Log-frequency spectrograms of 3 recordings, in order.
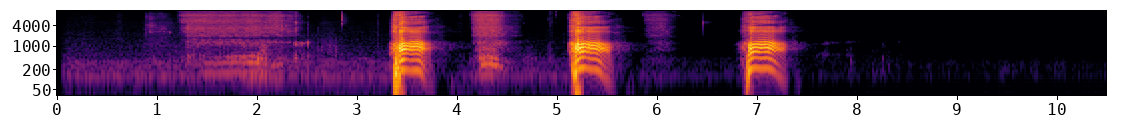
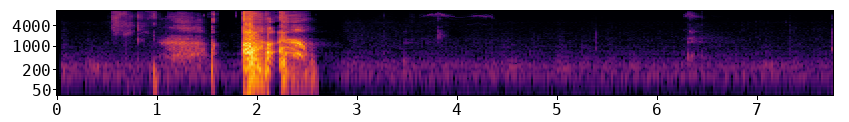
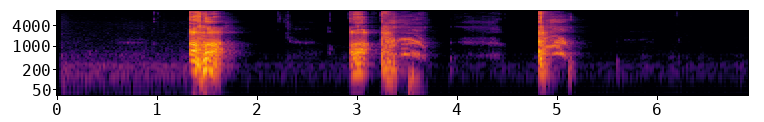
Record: {"exhalation_length": "10.5 s", "exhalation_amplitude": 32768, "exhalation_signal_mean_std_ratio": 0.23, "cough_length": "7.8 s", "cough_amplitude": 32768, "cough_signal_mean_std_ratio": 0.18, "three_cough_length": "6.9 s", "three_cough_amplitude": 32219, "three_cough_signal_mean_std_ratio": 0.25, "survey_phase": "beta (2021-08-13 to 2022-03-07)", "age": "18-44", "gender": "Male", "wearing_mask": "No", "symptom_cough_any": true, "symptom_new_continuous_cough": true, "symptom_runny_or_blocked_nose": true, "symptom_fatigue": true, "symptom_onset": "4 days", "smoker_status": "Never smoked", "respiratory_condition_asthma": false, "respiratory_condition_other": false, "recruitment_source": "Test and Trace", "submission_delay": "1 day", "covid_test_result": "Positive", "covid_test_method": "RT-qPCR", "covid_ct_value": 16.2, "covid_ct_gene": "N gene"}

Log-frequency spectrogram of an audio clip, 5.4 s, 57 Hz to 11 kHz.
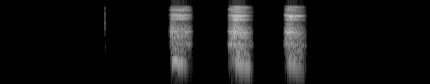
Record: {"exhalation_length": "5.4 s", "exhalation_amplitude": 25302, "exhalation_signal_mean_std_ratio": 0.28, "survey_phase": "beta (2021-08-13 to 2022-03-07)", "age": "45-64", "gender": "Female", "wearing_mask": "No", "symptom_none": true, "smoker_status": "Never smoked", "respiratory_condition_asthma": false, "respiratory_condition_other": false, "recruitment_source": "REACT", "submission_delay": "1 day", "covid_test_result": "Negative", "covid_test_method": "RT-qPCR", "influenza_a_test_result": "Negative", "influenza_b_test_result": "Negative"}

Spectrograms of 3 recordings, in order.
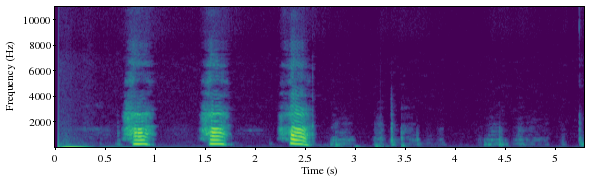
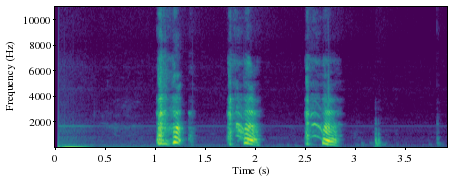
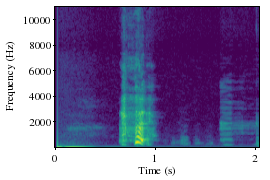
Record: {"exhalation_length": "5.3 s", "exhalation_amplitude": 25120, "exhalation_signal_mean_std_ratio": 0.31, "three_cough_length": "3.9 s", "three_cough_amplitude": 32768, "three_cough_signal_mean_std_ratio": 0.33, "cough_length": "2.0 s", "cough_amplitude": 32768, "cough_signal_mean_std_ratio": 0.28, "survey_phase": "beta (2021-08-13 to 2022-03-07)", "age": "65+", "gender": "Female", "wearing_mask": "No", "symptom_none": true, "smoker_status": "Never smoked", "respiratory_condition_asthma": false, "respiratory_condition_other": false, "recruitment_source": "REACT", "submission_delay": "1 day", "covid_test_result": "Negative", "covid_test_method": "RT-qPCR"}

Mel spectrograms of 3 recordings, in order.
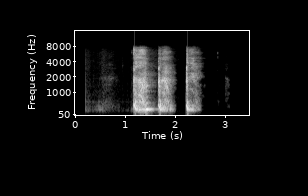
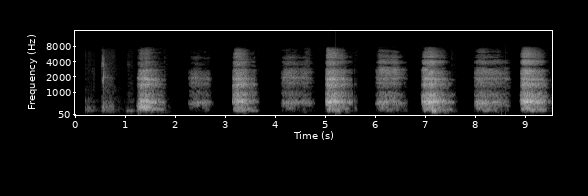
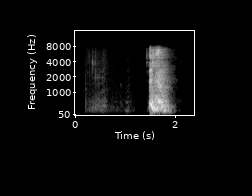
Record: {"three_cough_length": "3.5 s", "three_cough_amplitude": 32768, "three_cough_signal_mean_std_ratio": 0.39, "exhalation_length": "9.6 s", "exhalation_amplitude": 5001, "exhalation_signal_mean_std_ratio": 0.47, "cough_length": "2.4 s", "cough_amplitude": 29074, "cough_signal_mean_std_ratio": 0.3, "survey_phase": "beta (2021-08-13 to 2022-03-07)", "age": "18-44", "gender": "Male", "wearing_mask": "No", "symptom_fatigue": true, "smoker_status": "Ex-smoker", "respiratory_condition_asthma": false, "respiratory_condition_other": false, "recruitment_source": "REACT", "submission_delay": "2 days", "covid_test_result": "Negative", "covid_test_method": "RT-qPCR"}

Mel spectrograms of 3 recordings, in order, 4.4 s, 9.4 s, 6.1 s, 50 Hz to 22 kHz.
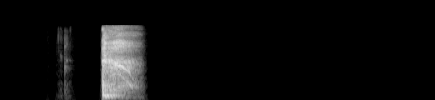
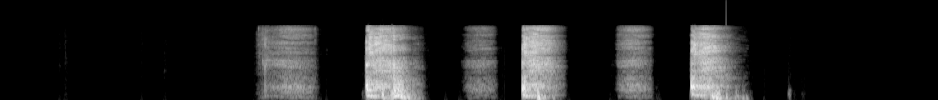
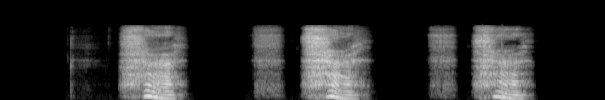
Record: {"cough_length": "4.4 s", "cough_amplitude": 25637, "cough_signal_mean_std_ratio": 0.21, "three_cough_length": "9.4 s", "three_cough_amplitude": 31132, "three_cough_signal_mean_std_ratio": 0.29, "exhalation_length": "6.1 s", "exhalation_amplitude": 16732, "exhalation_signal_mean_std_ratio": 0.42, "survey_phase": "alpha (2021-03-01 to 2021-08-12)", "age": "45-64", "gender": "Female", "wearing_mask": "No", "symptom_none": true, "smoker_status": "Never smoked", "respiratory_condition_asthma": false, "respiratory_condition_other": false, "recruitment_source": "REACT", "submission_delay": "6 days", "covid_test_result": "Negative", "covid_test_method": "RT-qPCR"}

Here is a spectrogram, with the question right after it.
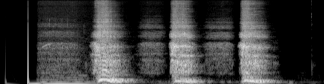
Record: {"exhalation_length": "3.2 s", "exhalation_amplitude": 32768, "exhalation_signal_mean_std_ratio": 0.58, "survey_phase": "beta (2021-08-13 to 2022-03-07)", "age": "65+", "gender": "Male", "wearing_mask": "No", "symptom_none": true, "smoker_status": "Ex-smoker", "respiratory_condition_asthma": false, "respiratory_condition_other": true, "recruitment_source": "REACT", "submission_delay": "8 days", "covid_test_result": "Negative", "covid_test_method": "RT-qPCR", "covid_ct_value": 42.0, "covid_ct_gene": "N gene"}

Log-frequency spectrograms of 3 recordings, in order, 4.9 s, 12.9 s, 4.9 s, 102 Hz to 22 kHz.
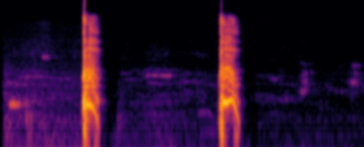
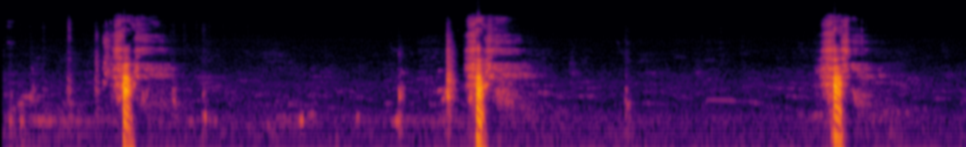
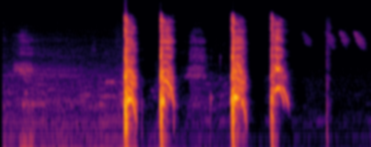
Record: {"cough_length": "4.9 s", "cough_amplitude": 32768, "cough_signal_mean_std_ratio": 0.23, "exhalation_length": "12.9 s", "exhalation_amplitude": 32224, "exhalation_signal_mean_std_ratio": 0.18, "three_cough_length": "4.9 s", "three_cough_amplitude": 32767, "three_cough_signal_mean_std_ratio": 0.28, "survey_phase": "alpha (2021-03-01 to 2021-08-12)", "age": "45-64", "gender": "Male", "wearing_mask": "No", "symptom_cough_any": true, "symptom_fatigue": true, "smoker_status": "Never smoked", "respiratory_condition_asthma": false, "respiratory_condition_other": false, "recruitment_source": "Test and Trace", "submission_delay": "2 days", "covid_test_result": "Positive", "covid_test_method": "RT-qPCR", "covid_ct_value": 19.8, "covid_ct_gene": "ORF1ab gene", "covid_ct_mean": 20.8, "covid_viral_load": "160000 copies/ml", "covid_viral_load_category": "Low viral load (10K-1M copies/ml)"}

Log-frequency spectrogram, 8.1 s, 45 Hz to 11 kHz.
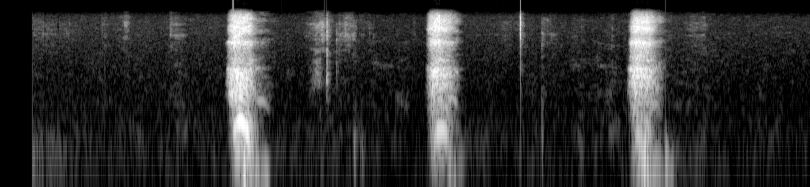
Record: {"exhalation_length": "8.1 s", "exhalation_amplitude": 27360, "exhalation_signal_mean_std_ratio": 0.23, "survey_phase": "beta (2021-08-13 to 2022-03-07)", "age": "65+", "gender": "Female", "wearing_mask": "No", "symptom_runny_or_blocked_nose": true, "symptom_diarrhoea": true, "symptom_headache": true, "symptom_onset": "12 days", "smoker_status": "Ex-smoker", "respiratory_condition_asthma": true, "respiratory_condition_other": false, "recruitment_source": "REACT", "submission_delay": "1 day", "covid_test_result": "Negative", "covid_test_method": "RT-qPCR", "influenza_a_test_result": "Negative", "influenza_b_test_result": "Negative"}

